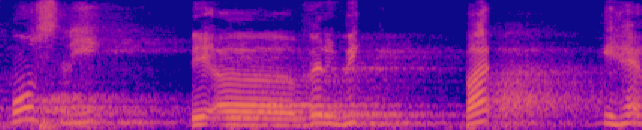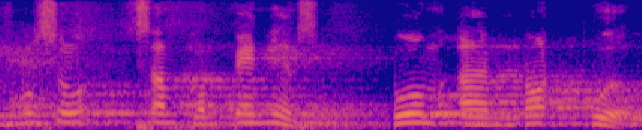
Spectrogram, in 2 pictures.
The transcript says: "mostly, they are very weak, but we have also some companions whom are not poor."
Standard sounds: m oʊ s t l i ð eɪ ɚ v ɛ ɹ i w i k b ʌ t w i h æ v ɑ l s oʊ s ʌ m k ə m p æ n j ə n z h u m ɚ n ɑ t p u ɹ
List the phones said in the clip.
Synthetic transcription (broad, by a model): m oʊ s t l i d eɪ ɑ v ɛ ɹ i w i k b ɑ t w i h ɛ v ɑ l s oʊ s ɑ m k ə m p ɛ n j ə n s h u m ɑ n ɑ t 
